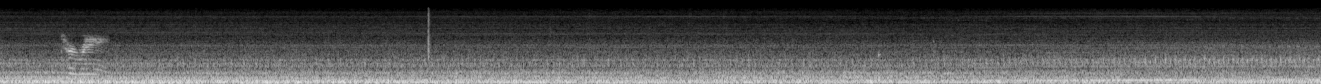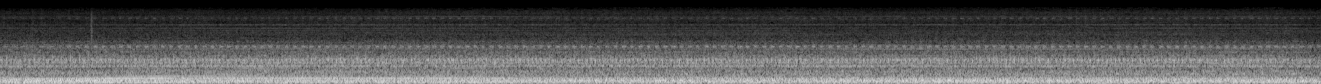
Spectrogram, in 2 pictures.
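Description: Single-engine airplane's engine and propeller running steadily during the landing rollout, heard from inside the cockpit, with wind and rolling noise. One tone in the engine sound rises in pitch between about ten and fifteen seconds in.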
